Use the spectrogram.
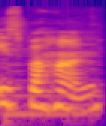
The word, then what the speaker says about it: Ispahan: this christine dior hood ispahun perfume did i pronounce it right it's ispahan yeah hood is pahan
